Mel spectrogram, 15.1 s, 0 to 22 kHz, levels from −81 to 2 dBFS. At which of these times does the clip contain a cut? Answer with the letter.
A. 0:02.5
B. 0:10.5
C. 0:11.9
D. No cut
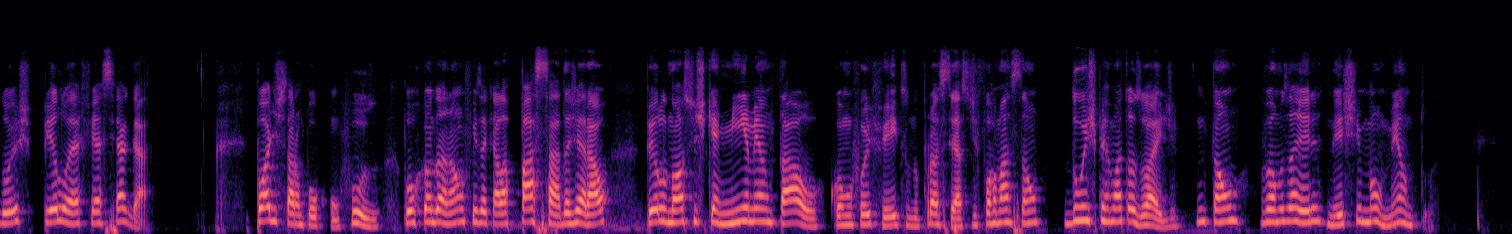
B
